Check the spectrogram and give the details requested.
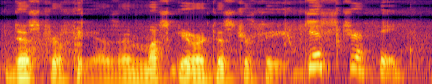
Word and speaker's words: dystrophy: We got to go, but that last word is pronounced dystrophy, as in muscular dystrophy.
